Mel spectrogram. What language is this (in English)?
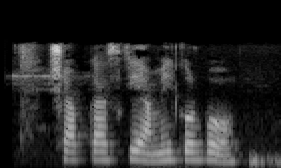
Bangla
